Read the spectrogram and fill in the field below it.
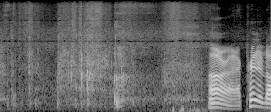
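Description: A sheet of paper crinkles and rustles.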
